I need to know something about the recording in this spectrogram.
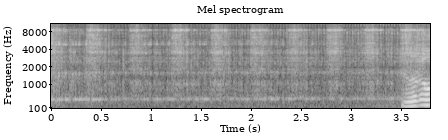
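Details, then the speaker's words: Wilesco toy steam roller, regulator slowly opened with cylinder still cold: slow, even hissing chuffs, roughly two a second, as condensate is blown out. Normal start on a fresh steam-up. "there will be condensation in there because i can just touch it so it will be pretty much cold let's hesitate it's wanting to go"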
